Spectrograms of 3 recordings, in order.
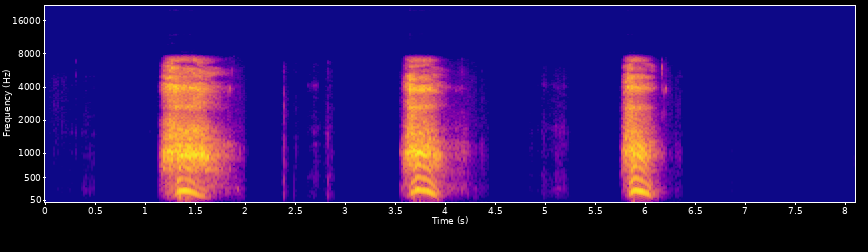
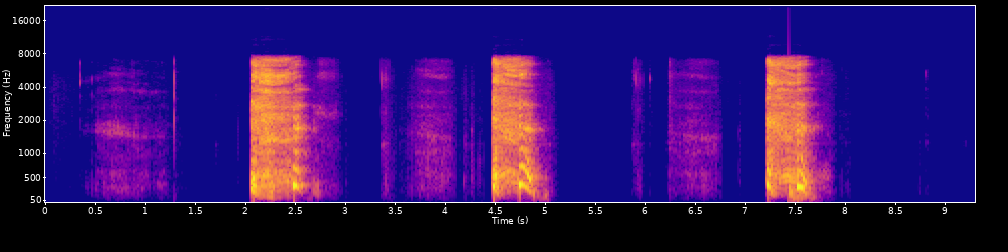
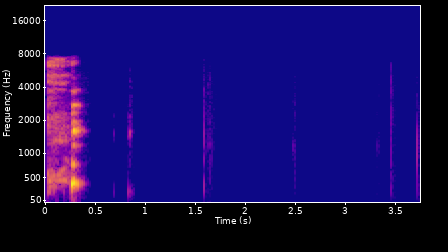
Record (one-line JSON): {"exhalation_length": "8.1 s", "exhalation_amplitude": 30073, "exhalation_signal_mean_std_ratio": 0.3, "three_cough_length": "9.3 s", "three_cough_amplitude": 29665, "three_cough_signal_mean_std_ratio": 0.28, "cough_length": "3.8 s", "cough_amplitude": 24268, "cough_signal_mean_std_ratio": 0.13, "survey_phase": "beta (2021-08-13 to 2022-03-07)", "age": "65+", "gender": "Female", "wearing_mask": "No", "symptom_none": true, "smoker_status": "Ex-smoker", "respiratory_condition_asthma": false, "respiratory_condition_other": false, "recruitment_source": "REACT", "submission_delay": "2 days", "covid_test_result": "Negative", "covid_test_method": "RT-qPCR", "influenza_a_test_result": "Negative", "influenza_b_test_result": "Negative"}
